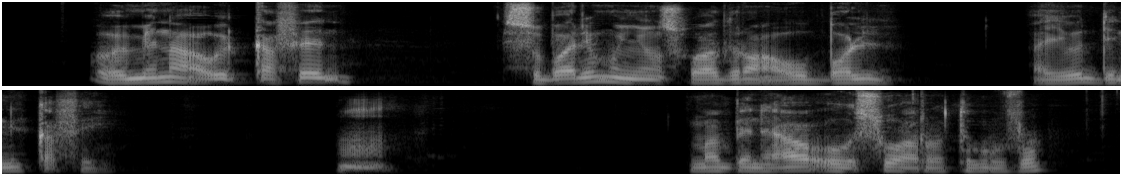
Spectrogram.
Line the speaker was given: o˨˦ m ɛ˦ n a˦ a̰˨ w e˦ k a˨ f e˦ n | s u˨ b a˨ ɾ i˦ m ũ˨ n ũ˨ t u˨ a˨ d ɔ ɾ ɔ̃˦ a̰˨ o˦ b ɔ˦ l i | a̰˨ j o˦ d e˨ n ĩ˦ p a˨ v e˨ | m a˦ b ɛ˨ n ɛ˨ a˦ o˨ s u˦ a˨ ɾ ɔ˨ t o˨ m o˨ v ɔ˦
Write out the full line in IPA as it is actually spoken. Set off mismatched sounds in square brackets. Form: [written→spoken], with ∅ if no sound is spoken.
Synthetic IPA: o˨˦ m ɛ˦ n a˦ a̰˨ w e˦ k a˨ f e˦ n | s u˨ b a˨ ɾ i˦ m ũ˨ [n→ɲ] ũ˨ [t→s] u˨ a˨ d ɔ ɾ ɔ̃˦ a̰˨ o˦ b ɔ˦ l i | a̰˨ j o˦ d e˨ n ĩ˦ [p→k] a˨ [v→f] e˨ | m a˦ b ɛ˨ n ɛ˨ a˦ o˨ s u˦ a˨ ɾ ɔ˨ t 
